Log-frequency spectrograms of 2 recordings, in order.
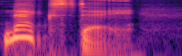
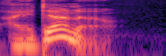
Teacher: sounds like the T in next day or I don't know often disappear entirely, not reduced, gone. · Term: elision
